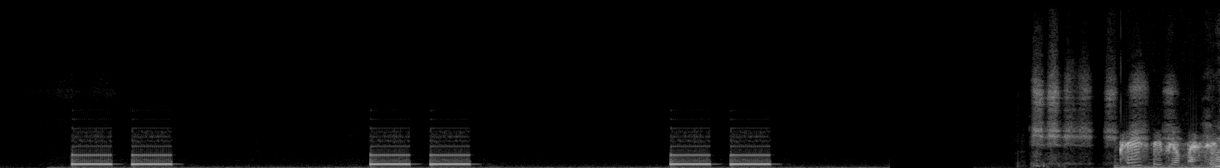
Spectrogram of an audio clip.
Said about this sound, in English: Wait. Let me get the phone.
